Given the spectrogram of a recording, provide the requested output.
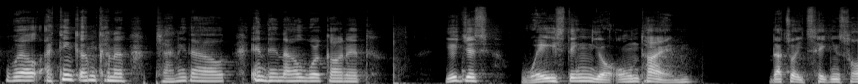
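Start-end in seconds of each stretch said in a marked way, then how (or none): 0.0-3.7 higher-pitched, put-on gentle voice. Shown as a demonstration. Teacher parodying gentle planning talk, overly gentle. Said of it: "if you make it so gentle".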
